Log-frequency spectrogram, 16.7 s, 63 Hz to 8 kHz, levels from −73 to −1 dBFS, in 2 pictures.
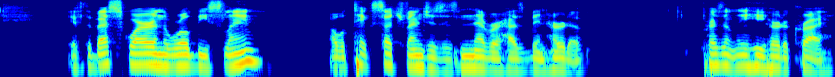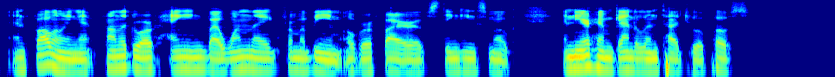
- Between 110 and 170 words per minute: No, average, 190 wpm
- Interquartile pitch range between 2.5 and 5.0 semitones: Yes, average, 3.5 semitones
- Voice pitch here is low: Yes, low, 105 Hz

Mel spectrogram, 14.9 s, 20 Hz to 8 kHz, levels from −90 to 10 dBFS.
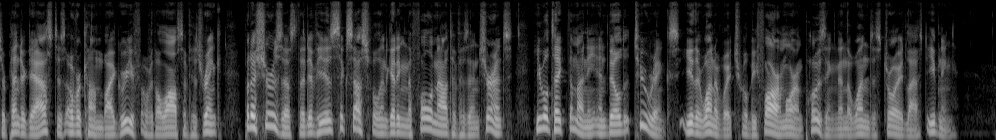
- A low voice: Yes, low, 115 Hz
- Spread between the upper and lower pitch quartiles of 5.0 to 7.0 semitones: Yes, wide, 5.4 semitones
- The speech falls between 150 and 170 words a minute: No, fast, 205 wpm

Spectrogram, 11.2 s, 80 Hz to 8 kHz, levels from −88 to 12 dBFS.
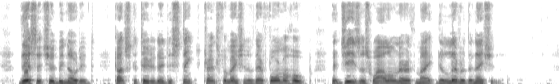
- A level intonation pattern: No, average, 3.6 semitones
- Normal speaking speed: No, slow, 125 wpm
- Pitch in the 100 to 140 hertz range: Yes, low, 135 Hz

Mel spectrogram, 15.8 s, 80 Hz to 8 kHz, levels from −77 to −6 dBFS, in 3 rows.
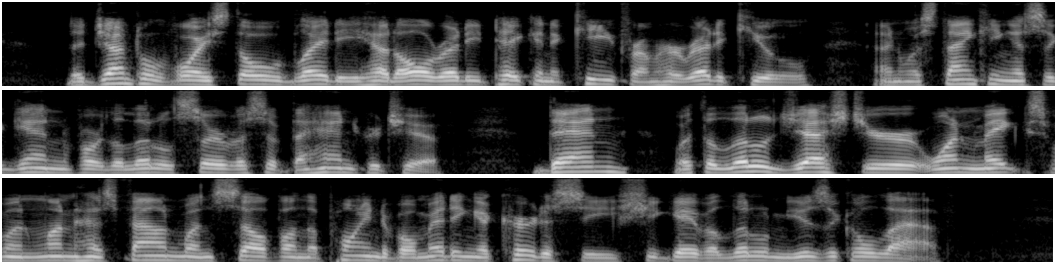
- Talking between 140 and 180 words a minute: No, average, 190 wpm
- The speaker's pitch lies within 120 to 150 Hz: Yes, low, 135 Hz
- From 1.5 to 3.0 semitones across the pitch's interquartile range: Yes, narrow, 2.6 semitones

